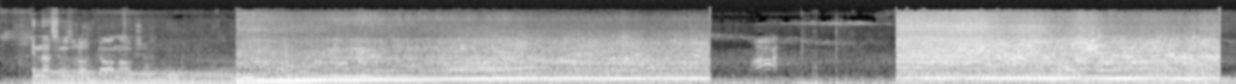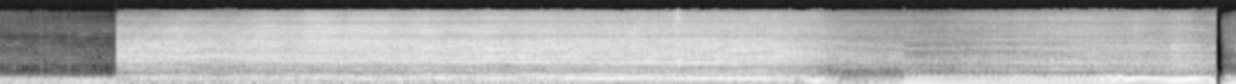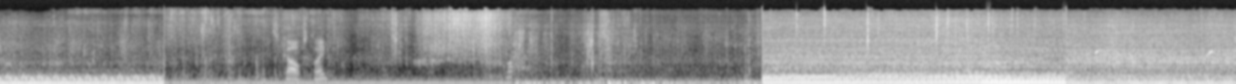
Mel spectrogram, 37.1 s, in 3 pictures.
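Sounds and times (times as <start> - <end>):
diesel car engine revving: 0.5 - 7.1, 8.9 - 26.4, 32.3 - 37.0.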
